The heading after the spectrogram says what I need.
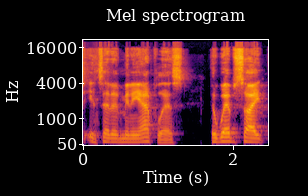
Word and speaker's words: Minneapolis: and said yeah I think it's nine he mispronounces names in places with some regularity charlott town instead of Charlottesville miniapolis instead of Minneapolis the website snoops instead of Snopes Leon musk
